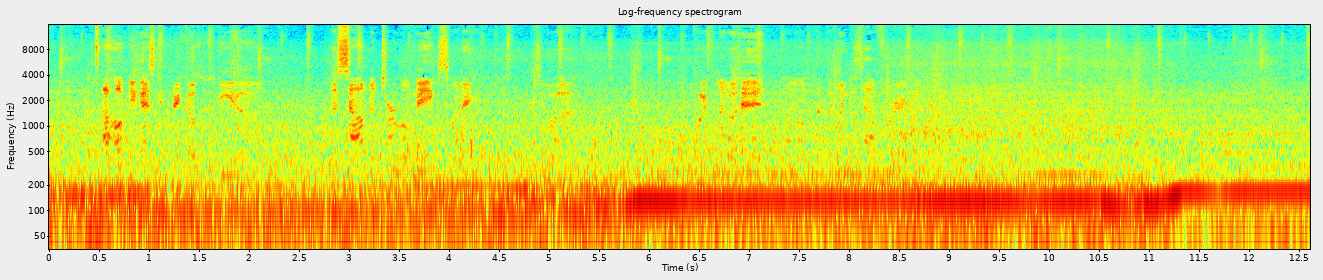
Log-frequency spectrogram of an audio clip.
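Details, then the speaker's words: Turbo Honda S2000 driving after a flooded engine, suspected leaking injectors and idle issue: steady, even engine note with smooth low drone rising slightly, no misfire or stumble; running fine, clearing stuck fuel from exhaust. "car doesn't seem to be breaking up so it sounds good I don't know how well the camera picked it up but it seems like it's running fine"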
